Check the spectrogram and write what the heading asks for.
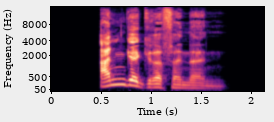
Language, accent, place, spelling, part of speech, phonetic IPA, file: German, Germany, Berlin, angegriffenen, adjective, [ˈanɡəˌɡʁɪfənən], De-angegriffenen.ogg
- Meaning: inflection of angegriffen: 1. strong genitive masculine/neuter singular 2. weak/mixed genitive/dative all-gender singular 3. strong/weak/mixed accusative masculine singular 4. strong dative plural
